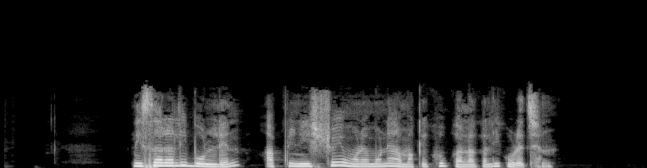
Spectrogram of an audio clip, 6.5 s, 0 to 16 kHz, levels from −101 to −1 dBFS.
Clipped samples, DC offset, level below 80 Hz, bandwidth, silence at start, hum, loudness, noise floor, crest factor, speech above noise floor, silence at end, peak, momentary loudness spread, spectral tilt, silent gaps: under 0.1%; under 0.1%; -62 dBFS; 8 kHz; 1.35 s; none; -21 LUFS; -79 dBFS; 18 dB; 59 dB; 0.95 s; -4 dBFS; 10 LU; -5.5 dB/octave; none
